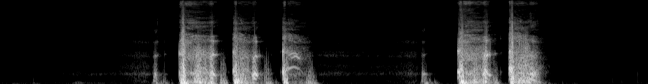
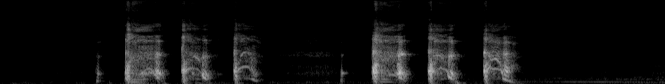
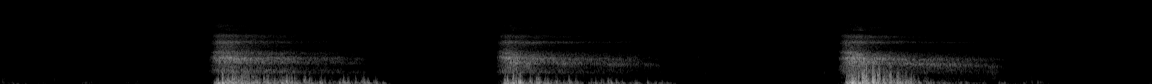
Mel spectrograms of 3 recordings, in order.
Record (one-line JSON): {"cough_length": "6.5 s", "cough_amplitude": 32768, "cough_signal_mean_std_ratio": 0.36, "three_cough_length": "6.7 s", "three_cough_amplitude": 15872, "three_cough_signal_mean_std_ratio": 0.35, "exhalation_length": "11.5 s", "exhalation_amplitude": 8813, "exhalation_signal_mean_std_ratio": 0.37, "survey_phase": "beta (2021-08-13 to 2022-03-07)", "age": "18-44", "gender": "Male", "wearing_mask": "No", "symptom_cough_any": true, "symptom_fatigue": true, "symptom_fever_high_temperature": true, "symptom_headache": true, "symptom_onset": "2 days", "smoker_status": "Ex-smoker", "respiratory_condition_asthma": false, "respiratory_condition_other": false, "recruitment_source": "Test and Trace", "submission_delay": "0 days", "covid_test_result": "Positive", "covid_test_method": "RT-qPCR", "covid_ct_value": 19.4, "covid_ct_gene": "ORF1ab gene", "covid_ct_mean": 20.3, "covid_viral_load": "220000 copies/ml", "covid_viral_load_category": "Low viral load (10K-1M copies/ml)"}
